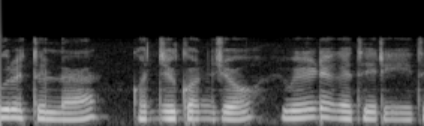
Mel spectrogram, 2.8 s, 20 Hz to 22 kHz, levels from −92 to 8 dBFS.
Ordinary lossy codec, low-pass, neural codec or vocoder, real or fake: none; 7.2 kHz; none; real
